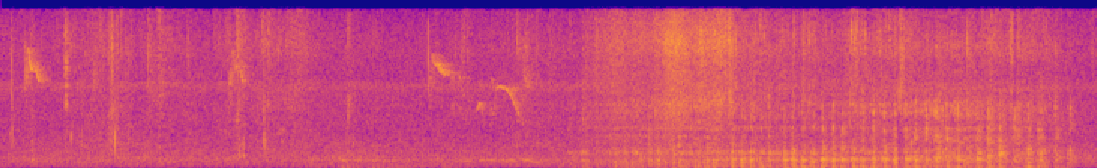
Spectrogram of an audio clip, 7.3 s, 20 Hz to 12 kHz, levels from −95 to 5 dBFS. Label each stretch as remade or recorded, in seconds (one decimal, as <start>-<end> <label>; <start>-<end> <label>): 0.0-3.9 recorded; 3.9-4.5 remade; 4.5-7.3 recorded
